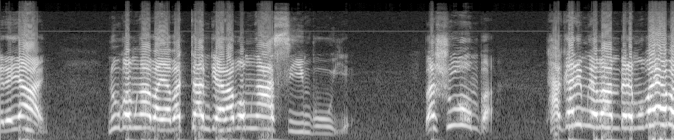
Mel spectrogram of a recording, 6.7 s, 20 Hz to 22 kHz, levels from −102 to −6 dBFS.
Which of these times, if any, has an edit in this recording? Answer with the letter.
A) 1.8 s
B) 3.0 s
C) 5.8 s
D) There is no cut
D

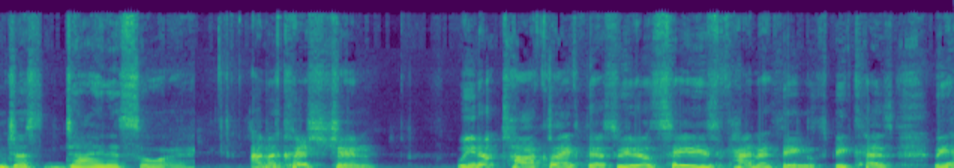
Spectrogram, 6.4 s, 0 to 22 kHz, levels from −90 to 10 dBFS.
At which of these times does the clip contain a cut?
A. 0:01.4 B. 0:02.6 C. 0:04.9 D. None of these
A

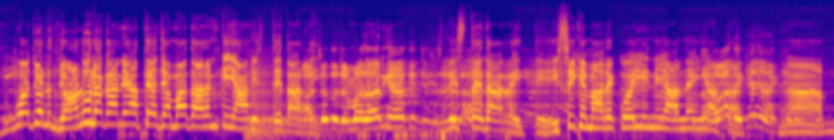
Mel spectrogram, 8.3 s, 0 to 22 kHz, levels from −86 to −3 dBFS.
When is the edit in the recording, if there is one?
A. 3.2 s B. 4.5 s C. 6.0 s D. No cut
D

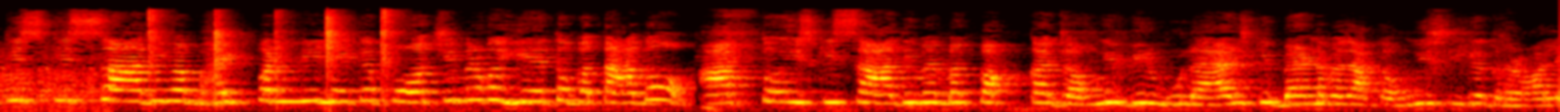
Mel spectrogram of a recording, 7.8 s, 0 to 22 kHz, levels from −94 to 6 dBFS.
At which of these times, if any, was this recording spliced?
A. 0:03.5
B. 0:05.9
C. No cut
A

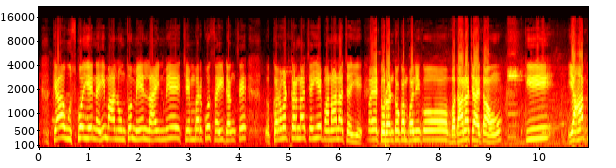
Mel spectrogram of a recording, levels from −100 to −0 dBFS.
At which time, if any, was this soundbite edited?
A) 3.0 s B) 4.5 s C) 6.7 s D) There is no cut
C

